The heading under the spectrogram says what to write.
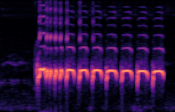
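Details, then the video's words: Local zebra dove used to lure rivals for trapping gives a long, loud series of about twelve coos, rapid and stuttered at first, then slowing into evenly spaced, steady arched notes. "Suara Burung Perkutut Lokal Pikat Gacor Ahlinya Memanggil Lawan"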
